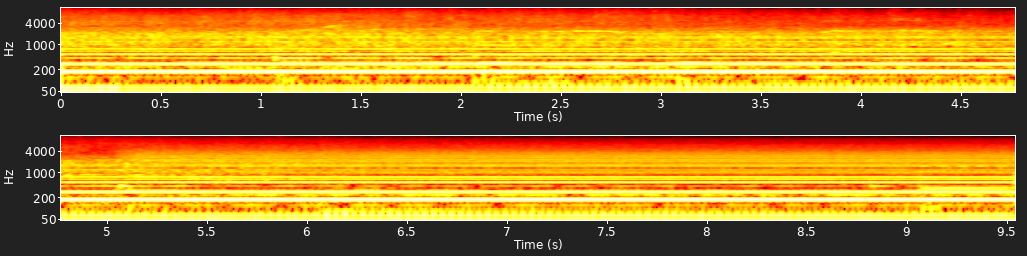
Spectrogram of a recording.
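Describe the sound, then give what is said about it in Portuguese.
An audience applauding the Lord in a dense, steady wash of clapping that lasts throughout, with a sustained droning tone running underneath and no one speaking. “Aplauda o Senhor, querido!”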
